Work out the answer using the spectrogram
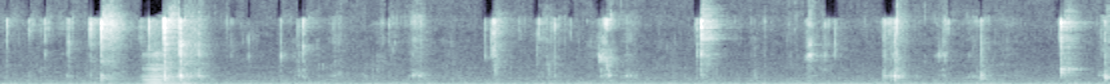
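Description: Close-miked chewing of crispy fried chicken, with scattered wet mouth clicks and small crunches, and a short hum of the voice about a second in.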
